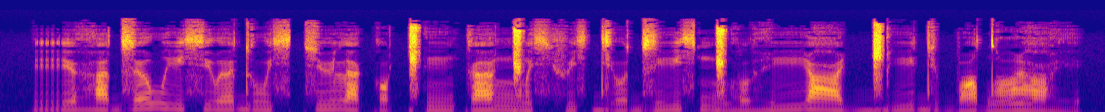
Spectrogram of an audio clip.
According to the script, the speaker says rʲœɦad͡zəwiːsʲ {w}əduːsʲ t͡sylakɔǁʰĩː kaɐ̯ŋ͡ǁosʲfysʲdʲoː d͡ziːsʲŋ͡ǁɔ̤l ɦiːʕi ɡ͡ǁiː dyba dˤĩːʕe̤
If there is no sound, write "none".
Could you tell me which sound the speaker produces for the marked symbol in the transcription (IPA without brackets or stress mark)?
w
